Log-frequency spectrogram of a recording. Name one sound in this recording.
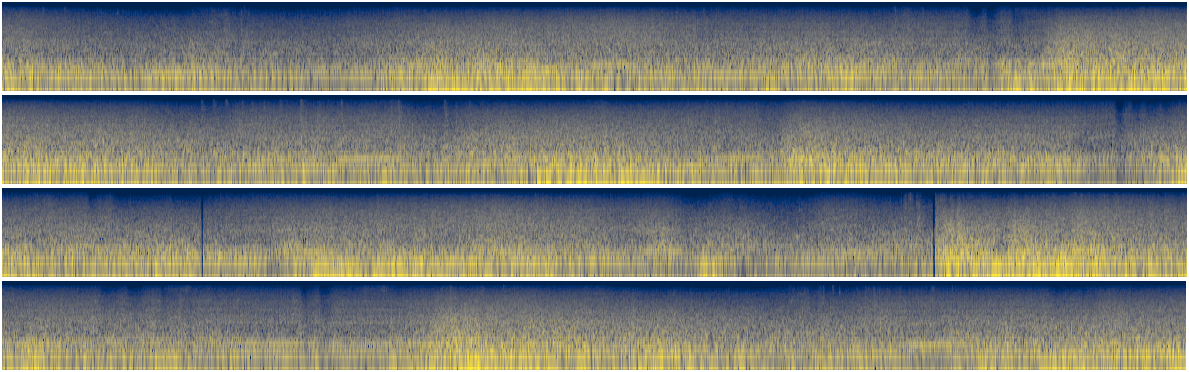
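An engine roars and revs up and down.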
